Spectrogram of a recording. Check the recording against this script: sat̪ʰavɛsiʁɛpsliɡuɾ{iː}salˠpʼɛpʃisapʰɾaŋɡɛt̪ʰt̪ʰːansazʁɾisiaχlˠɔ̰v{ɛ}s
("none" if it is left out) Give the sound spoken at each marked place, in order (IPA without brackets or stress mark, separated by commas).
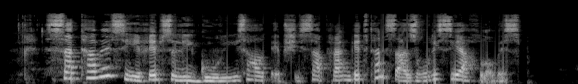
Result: iː, ɛ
